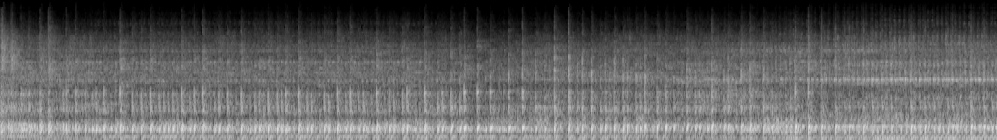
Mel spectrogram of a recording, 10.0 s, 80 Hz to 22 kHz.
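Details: Honda CR250M Elsinore two-stroke idling just after its first start in years of storage, following kickstarter repair, a different spark plug and refilling the carburetor, cold ~30° morning in the shop; rapid, even popping with a light rattle, holding steady.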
